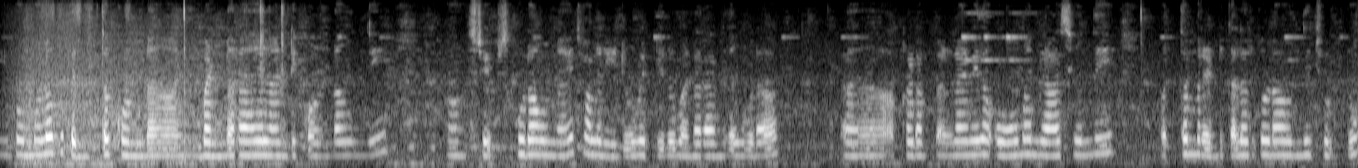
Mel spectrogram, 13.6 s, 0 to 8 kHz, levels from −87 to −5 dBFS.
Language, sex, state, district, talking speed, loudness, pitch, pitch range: Telugu, female, Telangana, Nalgonda, 100 wpm, -20 LUFS, 245 Hz, 230-255 Hz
